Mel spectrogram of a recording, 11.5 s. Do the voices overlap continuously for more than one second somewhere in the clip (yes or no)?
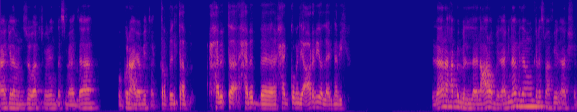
no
